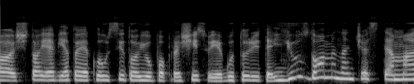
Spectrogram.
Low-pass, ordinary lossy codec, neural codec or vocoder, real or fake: 7.2 kHz; Opus, 24 kbps; none; real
